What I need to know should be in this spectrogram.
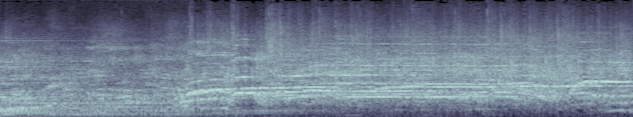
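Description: A cello is bowed with long, gliding notes.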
